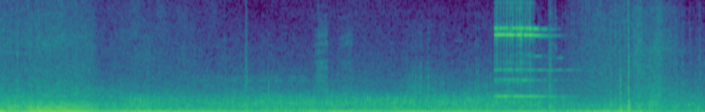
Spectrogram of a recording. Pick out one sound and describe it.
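A car engine hums as a car drives along and slows to a stop.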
